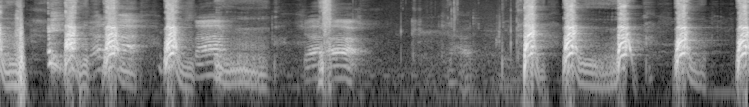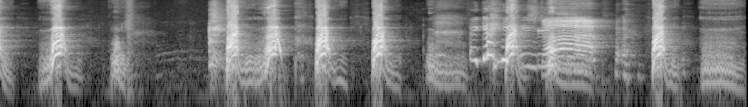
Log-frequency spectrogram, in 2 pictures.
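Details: Pet dog barking in short, sharp bursts, several in quick clusters separated by pauses of a second or more, with about eleven barks a minute and some longer, strained vocal sounds between them.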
